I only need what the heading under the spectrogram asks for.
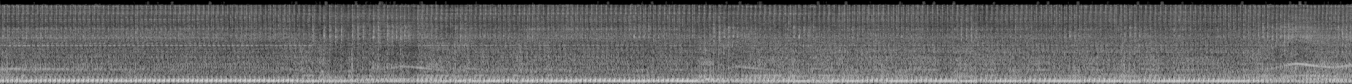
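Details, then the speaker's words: Vintage single-cylinder engine, a free neighbor engine just reassembled with its carb cleaned, chugs with pitch wavering and surging every few seconds; the loose choke plate flaps without a linkage, making it try to kill itself. "all right this choke right here what's it doing is flapping back and forth in there so it's trying to kill itself as it's running so that needs a linkage for sure"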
